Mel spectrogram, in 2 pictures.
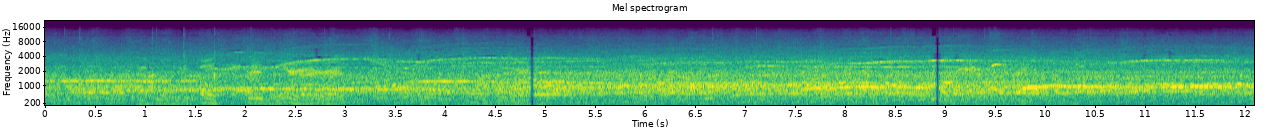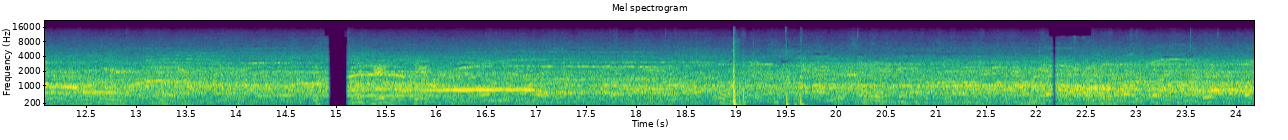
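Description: A large crowd chatters and calls out loudly outdoors.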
